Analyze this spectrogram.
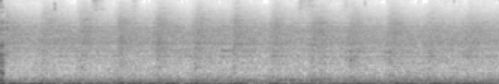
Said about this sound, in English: All right, well, this is a big train. I'm not going to let it bother me.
